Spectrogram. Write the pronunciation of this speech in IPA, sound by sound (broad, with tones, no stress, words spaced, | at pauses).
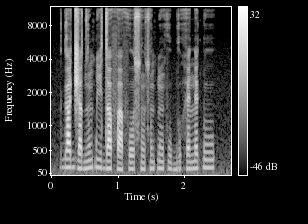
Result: ɡa˦d͡ʒa˧ dũ˦k͡pi˧da˧fa˨ fo˧ sũ˨sũ˧k͡pũ˧fu˨ bu˧hɛ˧nɛ˦k͡pu˦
